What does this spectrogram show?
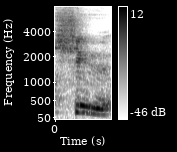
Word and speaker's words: choux: Not shoe as in your foot shoe, and it's not spelled like that either.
